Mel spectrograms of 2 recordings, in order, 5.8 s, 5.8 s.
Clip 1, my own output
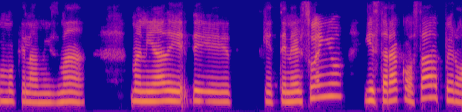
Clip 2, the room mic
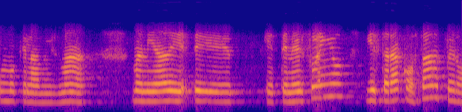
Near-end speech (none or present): none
